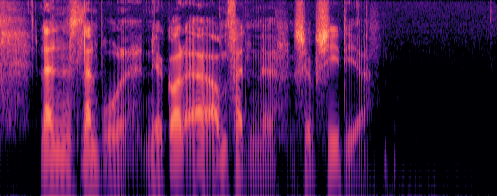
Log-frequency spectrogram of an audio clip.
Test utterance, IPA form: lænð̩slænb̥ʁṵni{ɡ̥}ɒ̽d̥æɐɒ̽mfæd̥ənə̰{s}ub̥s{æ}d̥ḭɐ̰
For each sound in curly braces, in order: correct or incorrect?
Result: correct, correct, incorrect: i

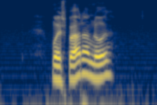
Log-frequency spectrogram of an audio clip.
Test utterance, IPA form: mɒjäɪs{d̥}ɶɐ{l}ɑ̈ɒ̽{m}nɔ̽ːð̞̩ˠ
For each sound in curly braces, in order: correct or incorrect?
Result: incorrect: b̥, incorrect: ɾ, correct

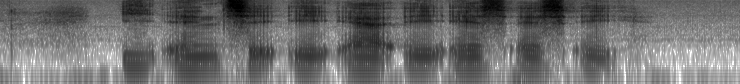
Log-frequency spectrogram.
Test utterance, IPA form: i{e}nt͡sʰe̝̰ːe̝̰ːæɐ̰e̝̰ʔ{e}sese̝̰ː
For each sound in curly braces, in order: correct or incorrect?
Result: correct, correct

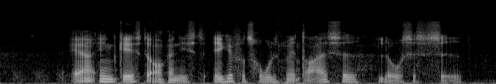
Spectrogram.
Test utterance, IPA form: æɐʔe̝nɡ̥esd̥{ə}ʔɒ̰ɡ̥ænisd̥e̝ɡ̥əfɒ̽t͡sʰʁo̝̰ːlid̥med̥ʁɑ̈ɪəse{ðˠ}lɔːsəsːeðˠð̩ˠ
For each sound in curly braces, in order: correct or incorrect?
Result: correct, correct

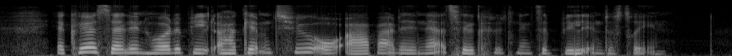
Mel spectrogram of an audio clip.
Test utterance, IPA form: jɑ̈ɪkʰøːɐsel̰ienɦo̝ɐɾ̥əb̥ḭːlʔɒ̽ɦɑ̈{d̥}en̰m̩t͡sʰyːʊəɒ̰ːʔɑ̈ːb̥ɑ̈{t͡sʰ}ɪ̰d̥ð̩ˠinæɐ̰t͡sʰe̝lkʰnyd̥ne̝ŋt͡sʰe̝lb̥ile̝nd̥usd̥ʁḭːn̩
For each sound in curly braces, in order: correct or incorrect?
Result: incorrect: ɡ̥, incorrect: none

